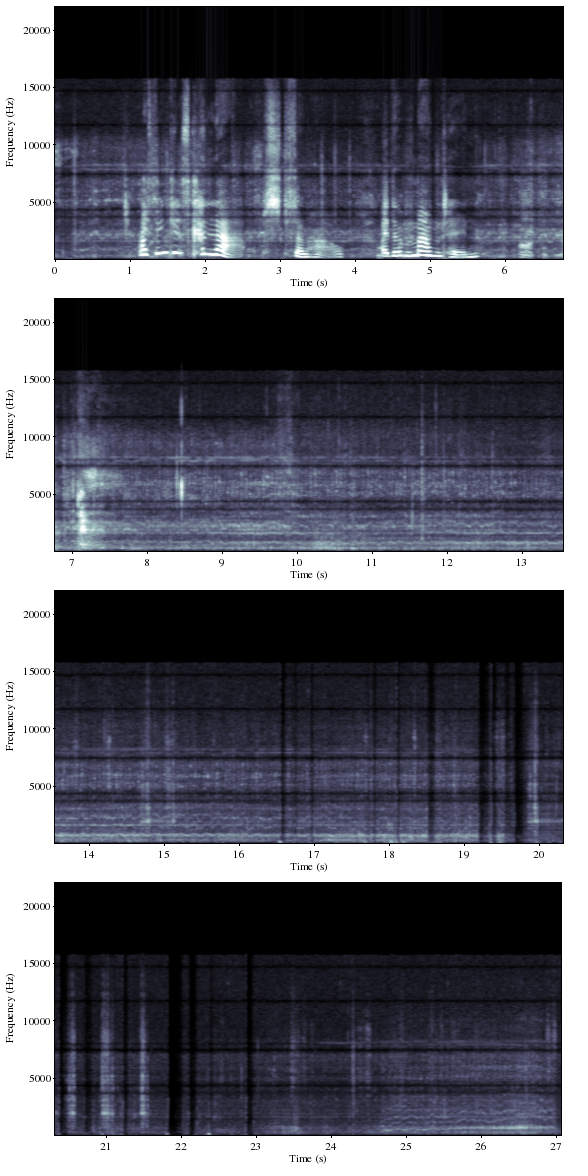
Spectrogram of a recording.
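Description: A small electric motor whirs steadily.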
